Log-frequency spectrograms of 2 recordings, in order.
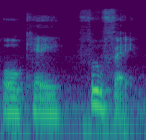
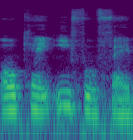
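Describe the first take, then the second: First: The vowel between the two words is dropped. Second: The vowel between the two words is kept. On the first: The speaker calls it right. "but it's actually" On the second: The speaker calls it wrong. "it looks like it would be"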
